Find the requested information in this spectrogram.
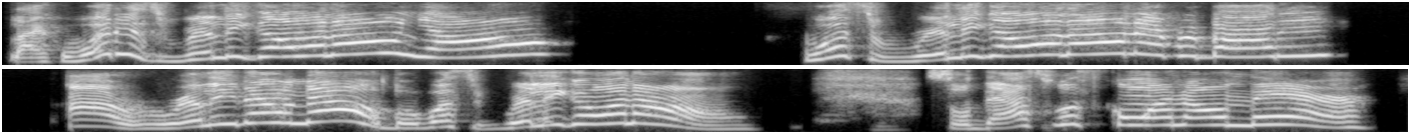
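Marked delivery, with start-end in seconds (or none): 0.0-7.2 baffled disbelief. Retold or imitated. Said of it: "I'm just like".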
